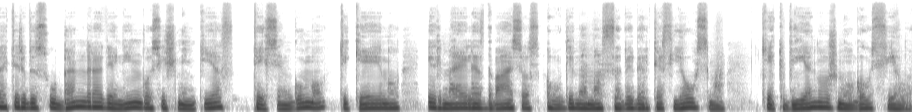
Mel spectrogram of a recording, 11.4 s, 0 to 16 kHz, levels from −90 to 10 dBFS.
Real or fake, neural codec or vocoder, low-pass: fake; codec, 44.1 kHz, 3.4 kbps, Pupu-Codec; 14.4 kHz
